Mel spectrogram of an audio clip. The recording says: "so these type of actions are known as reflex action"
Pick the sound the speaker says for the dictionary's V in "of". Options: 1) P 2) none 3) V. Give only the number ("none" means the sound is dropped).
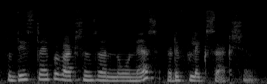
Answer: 3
